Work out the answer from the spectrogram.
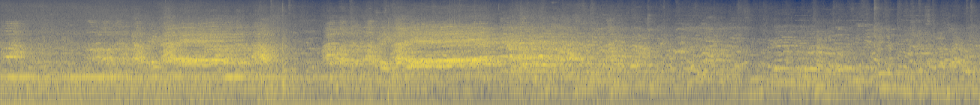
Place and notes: Coimbra-B, Coimbra, Portugal - Coimbra B train station
trains, kids singing and playing games on the platform, train announcements, people talking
